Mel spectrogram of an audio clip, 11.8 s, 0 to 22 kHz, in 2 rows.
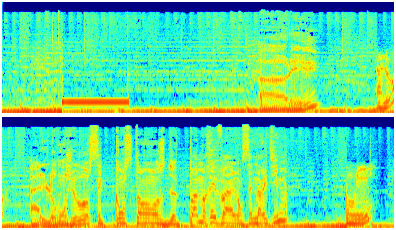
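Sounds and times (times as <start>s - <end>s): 
pulsing rhythmic music bed: 0.0s - 11.7s
telephone ringing with a single steady electronic tone: 0.9s - 1.9s
speech: 5.7s - 10.3s, 11.0s - 11.5s.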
